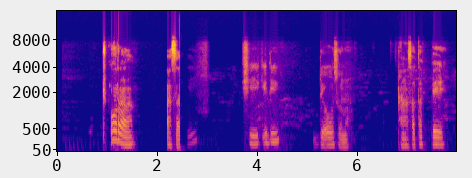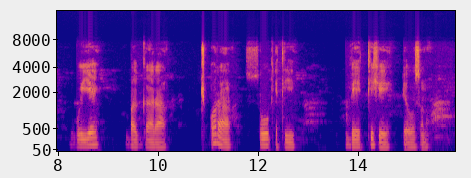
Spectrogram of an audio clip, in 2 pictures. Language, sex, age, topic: Gamo, female, 25-35, agriculture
